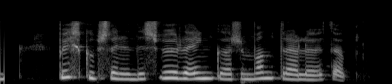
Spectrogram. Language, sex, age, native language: Icelandic, male, 11, Icelandic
